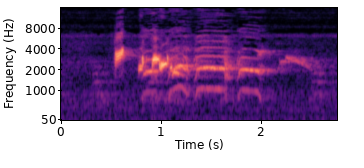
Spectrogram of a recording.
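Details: Caged red-whiskered bulbul kept as a decoy bird for trapping near Long Thành, tested for calling wherever it is hung. After a sharp opening note comes a loud, ringing burst of warbled, harmonic notes, then a softer, sliding tail that fades out.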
